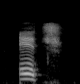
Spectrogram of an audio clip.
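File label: "этш", Komi, female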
